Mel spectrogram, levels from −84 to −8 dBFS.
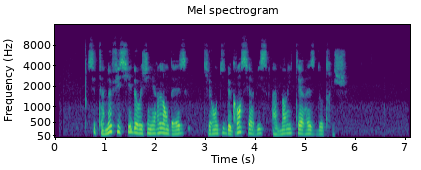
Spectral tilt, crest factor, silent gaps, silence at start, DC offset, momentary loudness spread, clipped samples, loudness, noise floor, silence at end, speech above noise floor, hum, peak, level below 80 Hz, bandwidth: -6 dB/octave; 22 dB; none; 0.65 s; under 0.1%; 13 LU; under 0.1%; -26 LUFS; -62 dBFS; 1.3 s; 37 dB; none; -6 dBFS; -64 dBFS; 9.8 kHz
